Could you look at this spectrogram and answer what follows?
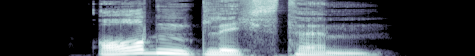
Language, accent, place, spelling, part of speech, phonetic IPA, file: German, Germany, Berlin, ordentlichstem, adjective, [ˈɔʁdn̩tlɪçstəm], De-ordentlichstem.ogg
- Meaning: strong dative masculine/neuter singular superlative degree of ordentlich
